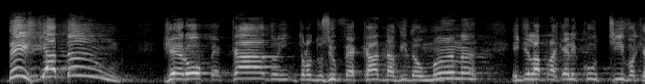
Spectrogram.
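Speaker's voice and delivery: high, forceful preacher's cry; preaching at full force. Acted. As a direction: pastor drives the point home to the congregation.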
